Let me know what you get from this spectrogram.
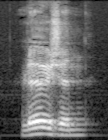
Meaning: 1. plural of leuze 2. plural of leus
- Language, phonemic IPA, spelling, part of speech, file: Dutch, /ˈløzə(n)/, leuzen, noun, Nl-leuzen.ogg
